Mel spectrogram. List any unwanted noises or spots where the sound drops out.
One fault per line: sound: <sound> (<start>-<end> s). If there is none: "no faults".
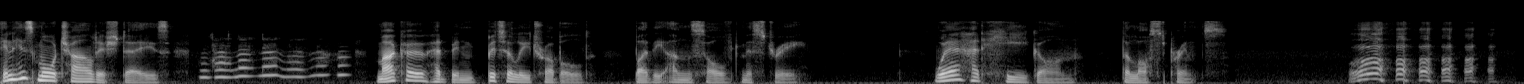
sound: sigh (2.0-3.5 s)
sound: laugh (13.5-15.0 s)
